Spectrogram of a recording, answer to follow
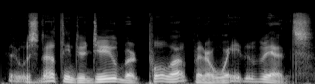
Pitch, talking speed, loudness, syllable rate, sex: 105 Hz, 210 wpm, -16 LUFS, 5.1 syllables/s, male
